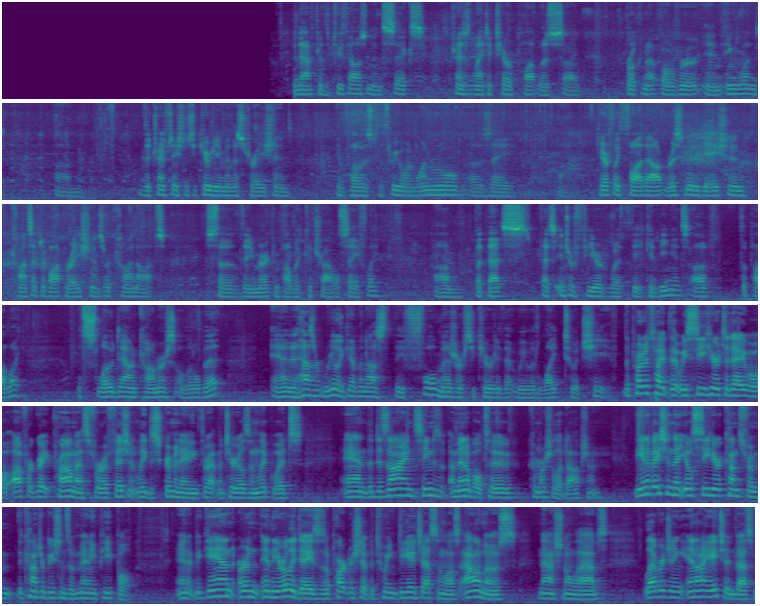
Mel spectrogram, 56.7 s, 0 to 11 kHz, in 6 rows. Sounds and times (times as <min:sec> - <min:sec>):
Speech: 0:03.5 - 0:56.6.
